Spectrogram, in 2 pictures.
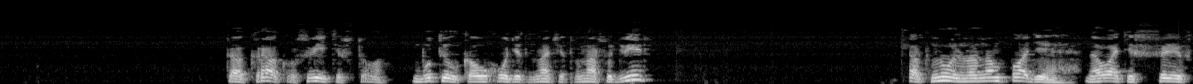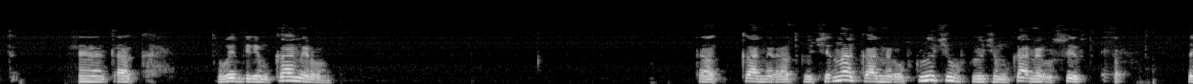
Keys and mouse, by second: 0.6-5.3 middle drag, 6.6 shift+middle click, 7.5 middle click, 10.1 KP_0, 14.6 click, 15.2 click, 18.6 click, 21.6 click, 23.4 shift+f.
